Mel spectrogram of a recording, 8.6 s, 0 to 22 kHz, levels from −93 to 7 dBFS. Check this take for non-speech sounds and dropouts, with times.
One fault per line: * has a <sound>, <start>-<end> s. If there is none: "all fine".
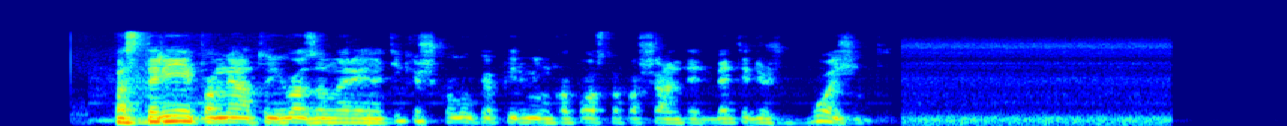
all fine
